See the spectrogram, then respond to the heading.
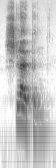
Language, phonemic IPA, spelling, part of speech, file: Dutch, /ˈslœy̯pə(n)/, sluipen, verb, Nl-sluipen.ogg
- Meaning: to sneak, to move stealthily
